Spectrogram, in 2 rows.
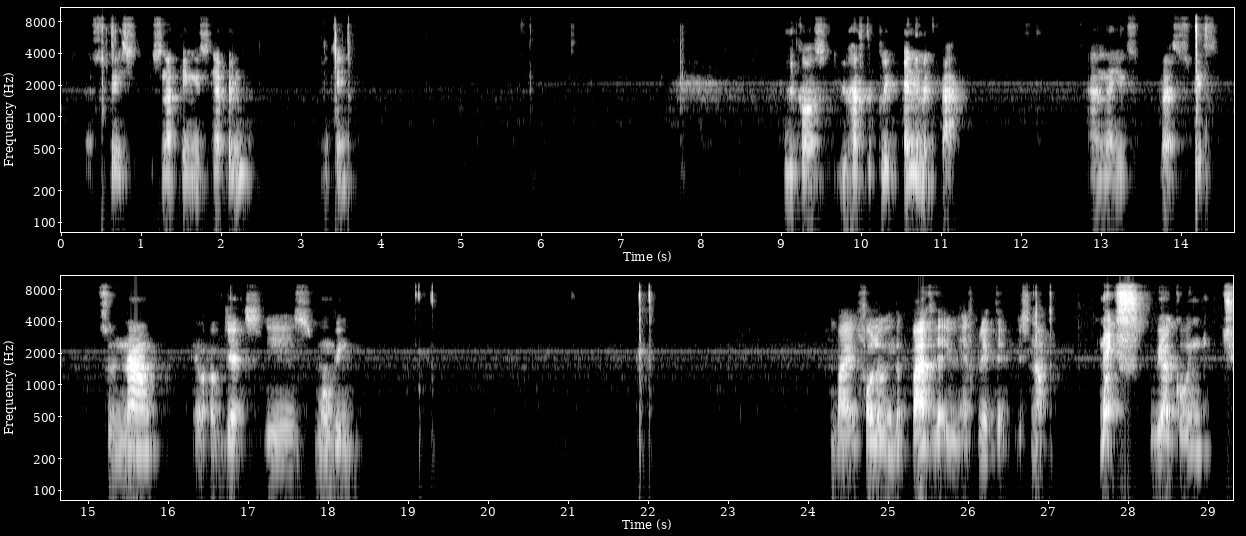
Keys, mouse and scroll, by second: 0.5 space, 3.4 space, 4.5 click, 12.0 click, 14.2 space, 16.3-16.7 scroll up 3, 16.9 shift+middle click, 19.1 space, 19.8 click, 21.8 space, 26.8 space, 27.4 space, 27.9 click, 28.5 click, 28.6 click.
